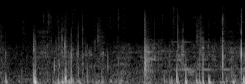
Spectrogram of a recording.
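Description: Footsteps of cleated cycling shoes on hard dirt and gravel: a few irregular clacks and scuffs.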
